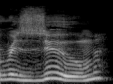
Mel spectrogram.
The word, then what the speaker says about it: resume: Room. It's an R sound, then a Z, and then the U as in food.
